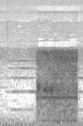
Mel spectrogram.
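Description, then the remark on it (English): A hair dryer whooshes on with a steady, breathy roar and a faint whine, running for about half a second before cutting off. No one speaks. “Okay, the hair dryer is on. Let me hear it.”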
